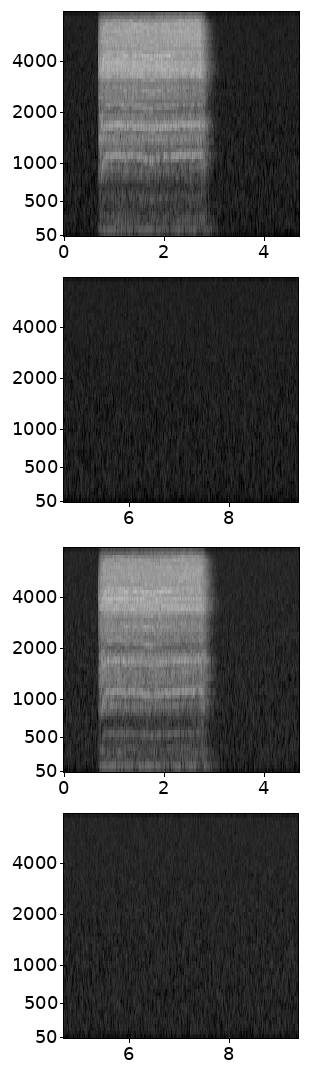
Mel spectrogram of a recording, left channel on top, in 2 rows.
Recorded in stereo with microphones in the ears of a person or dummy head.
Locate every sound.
0.7 s a camera shutter: 70° left (ahead or behind), 1.1 m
